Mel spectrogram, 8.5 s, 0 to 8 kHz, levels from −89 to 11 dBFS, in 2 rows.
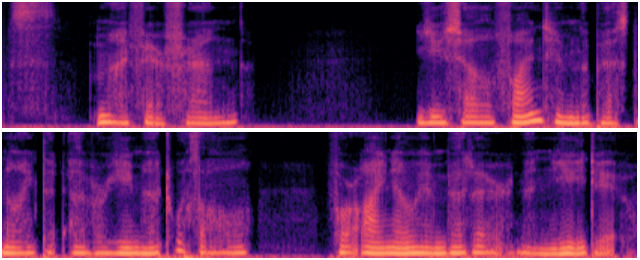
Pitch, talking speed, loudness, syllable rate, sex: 135 Hz, 170 wpm, -17 LUFS, 5.2 syllables/s, female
